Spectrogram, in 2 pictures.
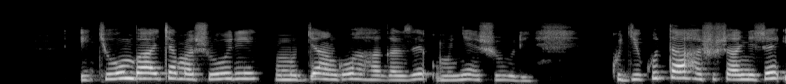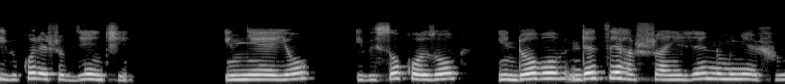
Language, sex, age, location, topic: Kinyarwanda, female, 50+, Nyagatare, education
